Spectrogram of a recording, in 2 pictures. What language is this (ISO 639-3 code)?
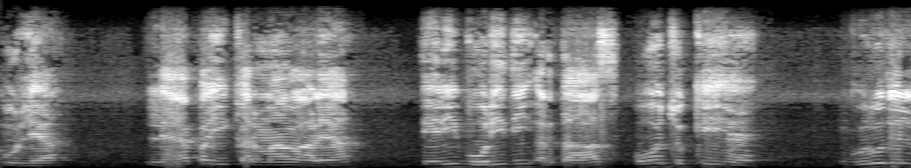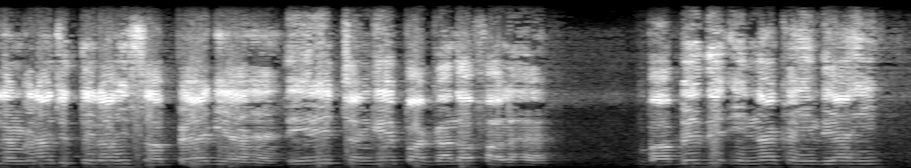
pan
